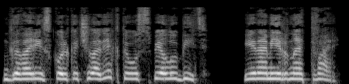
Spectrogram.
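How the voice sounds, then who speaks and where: A woman's voice: sits high, lively intonation, fast talker, dry recording, voice pushed up. A woman reading an audiobook, voicing a scornful, commanding man who interrogates a prisoner. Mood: harsh. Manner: barking, contemptuous.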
